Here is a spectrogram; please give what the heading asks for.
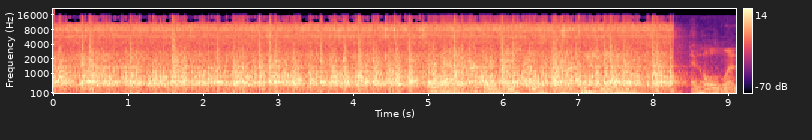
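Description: Several sperm whales produce rapid, broadband clicks that overlap into a rattling, workshop-like clatter. A man's voice can be faintly heard beneath the clicking before it cuts off.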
